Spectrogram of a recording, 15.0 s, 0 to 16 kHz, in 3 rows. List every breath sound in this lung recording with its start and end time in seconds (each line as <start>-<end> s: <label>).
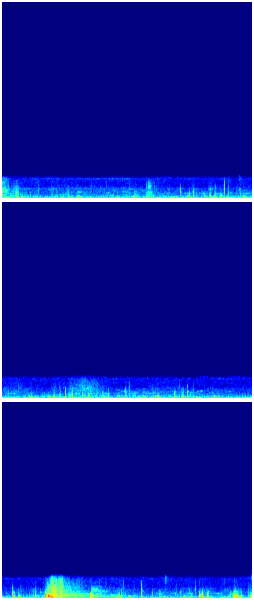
10.80-11.20 s: rhonchi
10.85-11.80 s: inhalation
11.80-12.60 s: exhalation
